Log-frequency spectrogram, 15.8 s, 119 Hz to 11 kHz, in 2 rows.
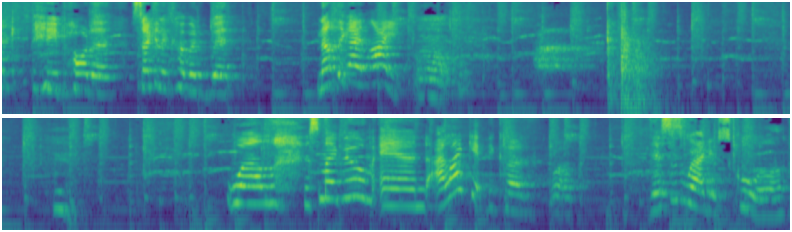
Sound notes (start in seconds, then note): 4.1 groaning; 5.7 door closing; 7.6 soft music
